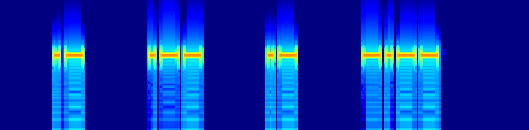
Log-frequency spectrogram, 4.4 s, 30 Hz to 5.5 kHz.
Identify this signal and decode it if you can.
Morse code, heard as a keyed tone, about 25 wpm, spaced as for 12 wpm, 600 Hz. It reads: AWAY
